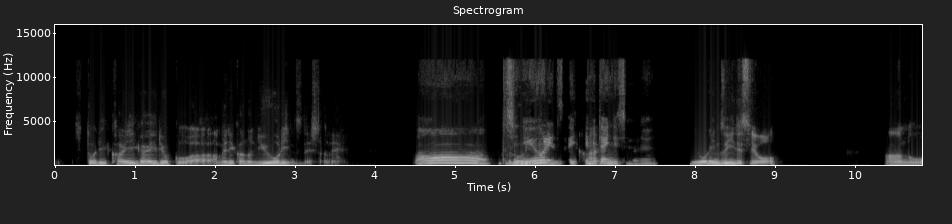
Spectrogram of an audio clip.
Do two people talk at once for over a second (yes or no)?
yes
